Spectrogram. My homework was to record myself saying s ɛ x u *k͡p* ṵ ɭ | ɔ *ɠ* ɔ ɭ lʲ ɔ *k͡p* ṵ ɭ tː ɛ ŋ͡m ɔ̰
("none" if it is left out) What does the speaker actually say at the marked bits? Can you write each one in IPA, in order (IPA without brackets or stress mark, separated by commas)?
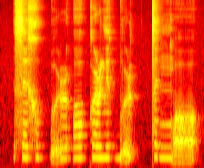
k͡p, k, ɡ͡b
